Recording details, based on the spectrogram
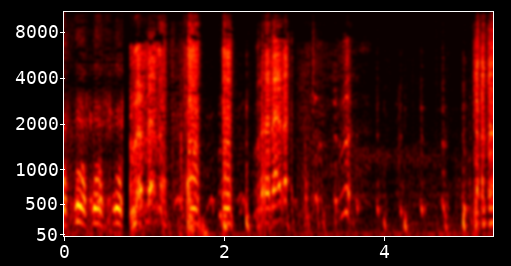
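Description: A goat gives quavering, scream-like bleats in quick bursts, mixed with human laughter and shouting.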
